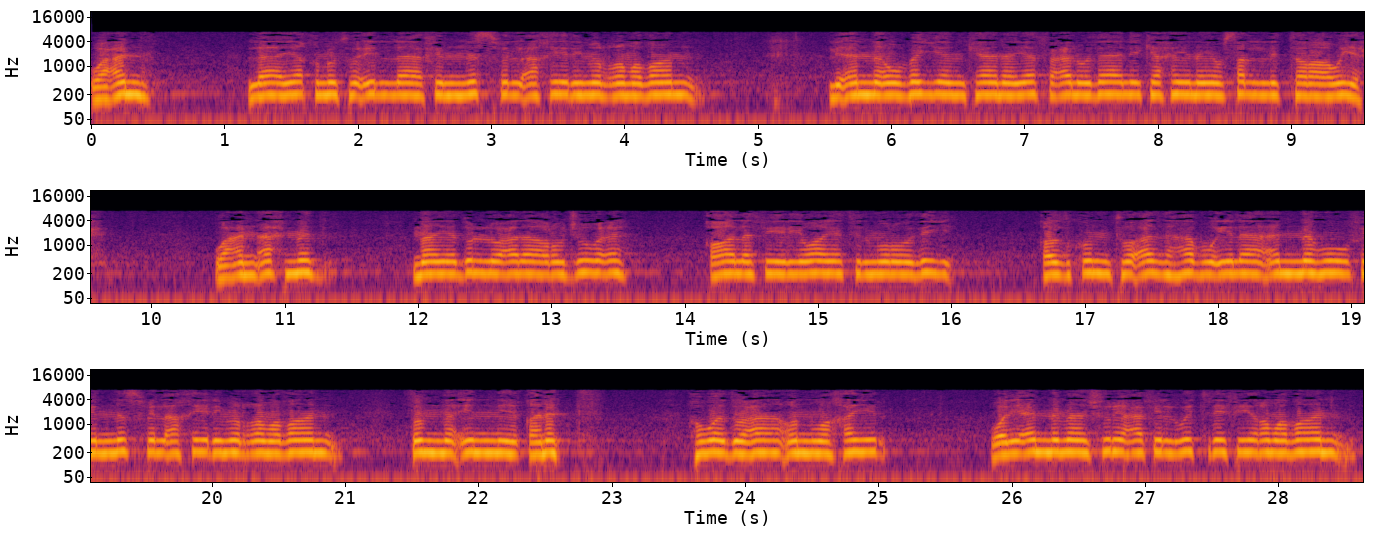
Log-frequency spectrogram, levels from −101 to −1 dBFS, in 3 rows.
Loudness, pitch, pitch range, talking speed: -24 LUFS, 195 Hz, 190-205 Hz, 105 wpm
